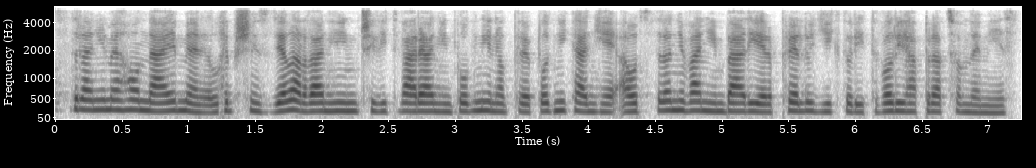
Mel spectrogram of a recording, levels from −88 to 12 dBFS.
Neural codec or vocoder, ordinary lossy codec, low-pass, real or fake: codec, 16 kHz in and 24 kHz out, 0.6 kbps, FocalCodec, streaming, 2048 codes; none; 5.4 kHz; fake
